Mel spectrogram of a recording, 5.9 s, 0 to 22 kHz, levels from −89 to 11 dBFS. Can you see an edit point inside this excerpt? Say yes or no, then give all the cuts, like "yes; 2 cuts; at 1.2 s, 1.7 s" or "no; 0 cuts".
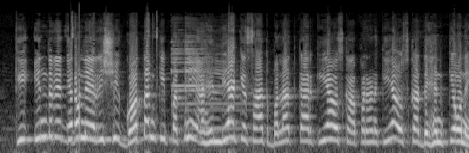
yes; 1 cut; at 0.9 s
